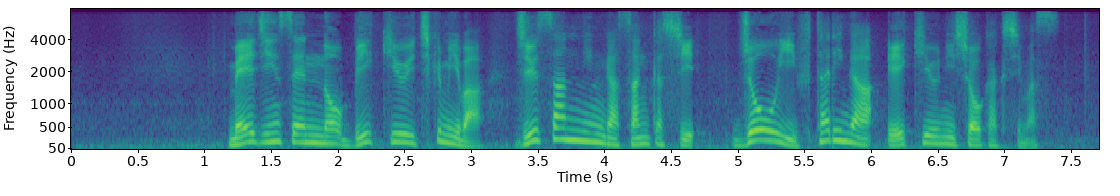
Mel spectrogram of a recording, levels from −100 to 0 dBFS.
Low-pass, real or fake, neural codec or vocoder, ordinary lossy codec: 7.2 kHz; fake; codec, 16 kHz, 0.9 kbps, LongCat-Audio-Codec; none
